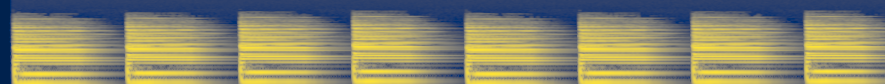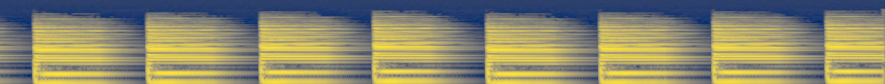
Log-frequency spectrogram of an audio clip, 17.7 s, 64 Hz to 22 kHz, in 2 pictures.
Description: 106 snare

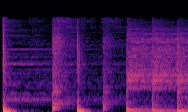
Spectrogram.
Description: fills rock fill

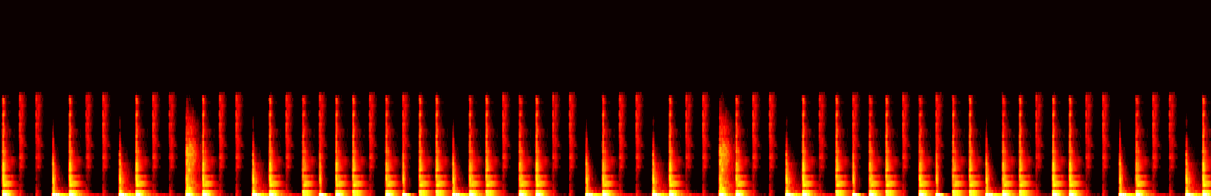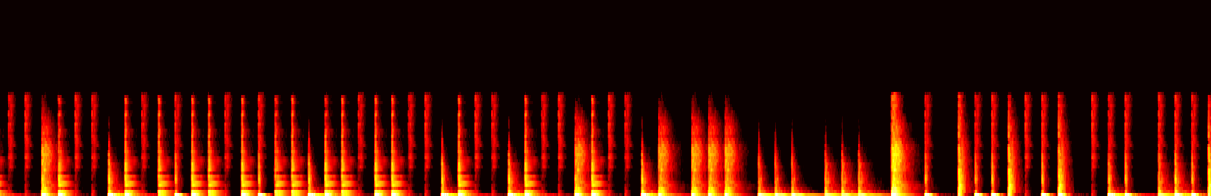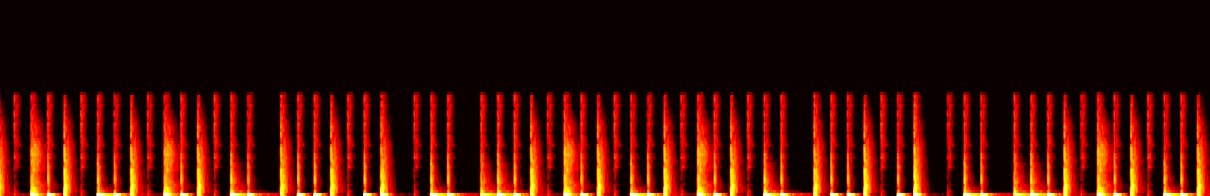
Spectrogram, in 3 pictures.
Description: drums samba

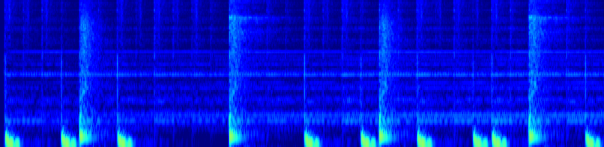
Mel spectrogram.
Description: midi drums

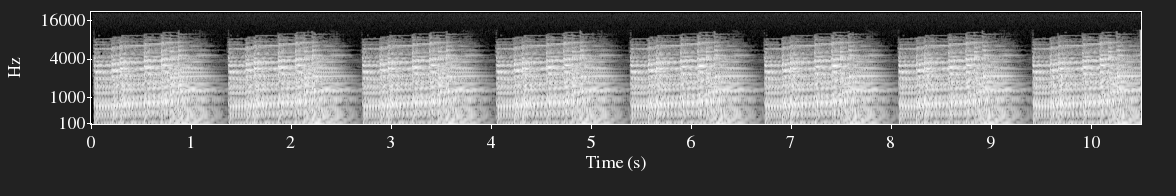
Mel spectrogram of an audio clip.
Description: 165 doumbek, midi

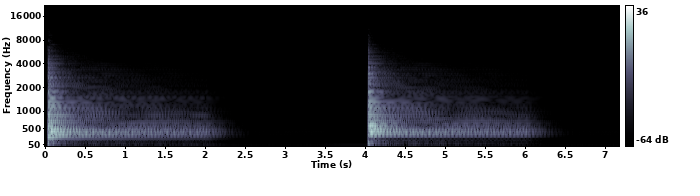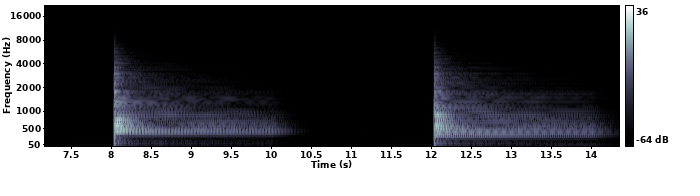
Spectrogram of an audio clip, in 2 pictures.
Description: chord lines D, midi; Midi Files 1000

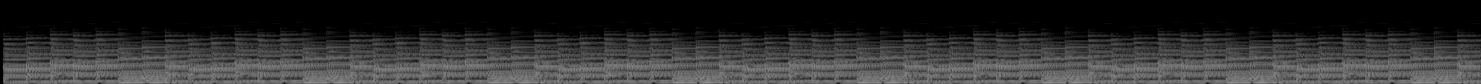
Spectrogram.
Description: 130 tambourine, midi

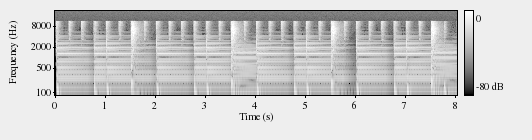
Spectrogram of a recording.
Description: rock, midi

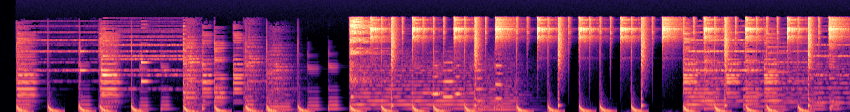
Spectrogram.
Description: disco, midi

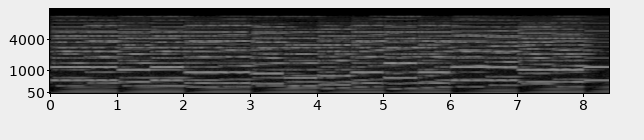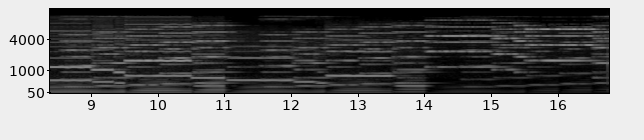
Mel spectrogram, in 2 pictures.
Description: credits; gameboy; sequenced; gameboy camera

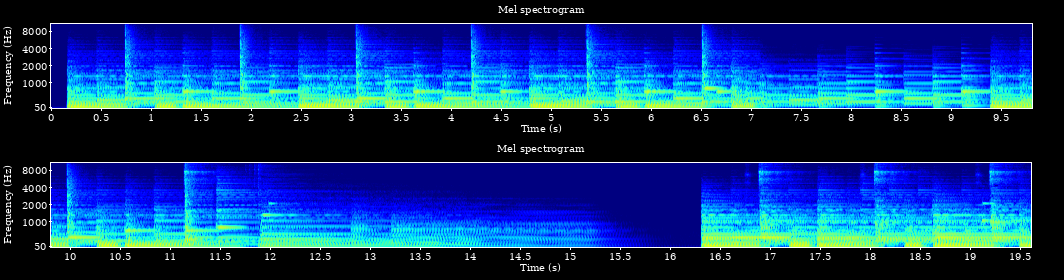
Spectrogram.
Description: ballad piano ballad

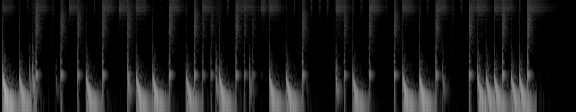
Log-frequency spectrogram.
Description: midi drums, triplets

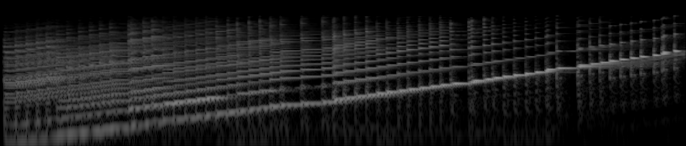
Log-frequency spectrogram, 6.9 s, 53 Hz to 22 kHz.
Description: stylus breakbeat midi 141 bpm

